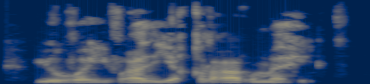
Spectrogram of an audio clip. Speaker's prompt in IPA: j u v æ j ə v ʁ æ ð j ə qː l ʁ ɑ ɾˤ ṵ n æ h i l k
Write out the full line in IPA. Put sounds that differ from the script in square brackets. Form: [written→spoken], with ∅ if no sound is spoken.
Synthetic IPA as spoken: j u v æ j ə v ʁ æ ð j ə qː l ʁ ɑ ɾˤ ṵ [n→m] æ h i l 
